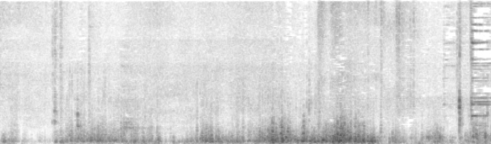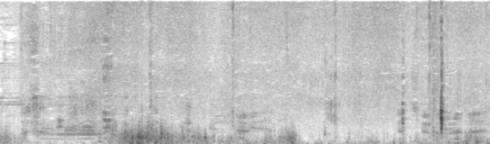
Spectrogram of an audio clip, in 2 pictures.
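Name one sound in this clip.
Metal tyre levers clink and scrape against a wheel rim as a tyre is pried off.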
